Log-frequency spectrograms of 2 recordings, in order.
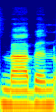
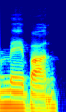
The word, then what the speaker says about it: Mabon: So there's the spring equinox, which is Ostara, and there is the fall equinox, which is Mabon or Mabon. Our coven now, we say Mabon. When we started out, we said Mabon.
